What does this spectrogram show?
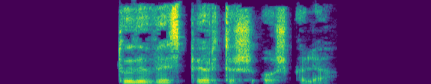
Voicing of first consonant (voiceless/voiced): voiceless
